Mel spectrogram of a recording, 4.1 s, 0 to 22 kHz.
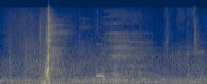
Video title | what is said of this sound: Now There's A Surprise!! Titleist T300 Iron VS 718 AP1 Iron | It's a very sort of loudish crack to that.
